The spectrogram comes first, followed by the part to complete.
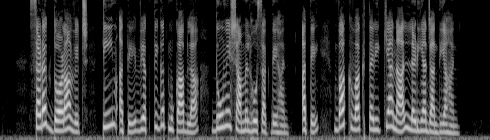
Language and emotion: Punjabi, neutral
